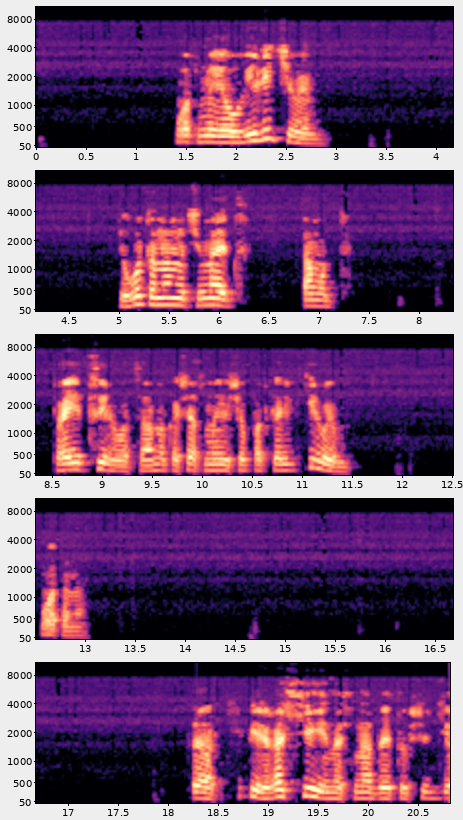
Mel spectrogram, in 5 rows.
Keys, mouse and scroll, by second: 0.1 s, 3.5 g, 7.9-8.4 middle drag, 10.0 s, 12.1 g, 14.9-16.0 middle drag, 18.1-18.8 shift+middle drag.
